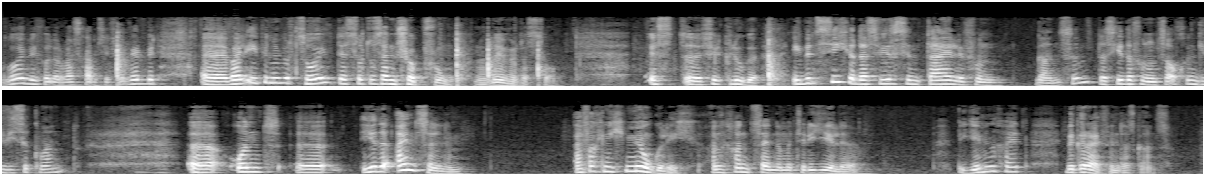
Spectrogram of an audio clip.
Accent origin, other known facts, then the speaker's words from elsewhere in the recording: Austria; bei uns in Österreich.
